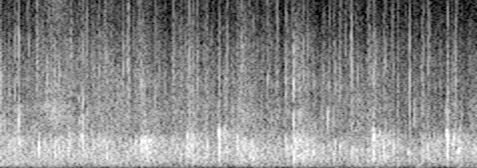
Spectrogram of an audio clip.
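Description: A crowd claps steadily for a few seconds, a dense, even patter of many hands at moderate volume with no voices over it.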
